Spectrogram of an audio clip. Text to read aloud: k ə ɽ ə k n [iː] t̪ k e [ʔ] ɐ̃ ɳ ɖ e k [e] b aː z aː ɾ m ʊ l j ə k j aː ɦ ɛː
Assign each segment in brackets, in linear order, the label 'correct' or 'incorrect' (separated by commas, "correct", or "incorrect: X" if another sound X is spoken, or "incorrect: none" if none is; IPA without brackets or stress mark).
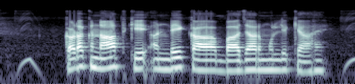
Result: incorrect: aː, correct, incorrect: a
